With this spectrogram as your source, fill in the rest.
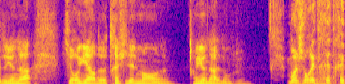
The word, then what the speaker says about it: Oyonnax: retour à Oyonnax. On ne Merci.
